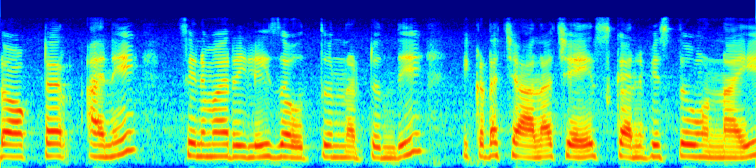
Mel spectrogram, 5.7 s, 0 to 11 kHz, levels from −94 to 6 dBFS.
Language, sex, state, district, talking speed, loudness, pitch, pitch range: Telugu, female, Andhra Pradesh, Srikakulam, 115 wpm, -14 LUFS, 235 Hz, 225-245 Hz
